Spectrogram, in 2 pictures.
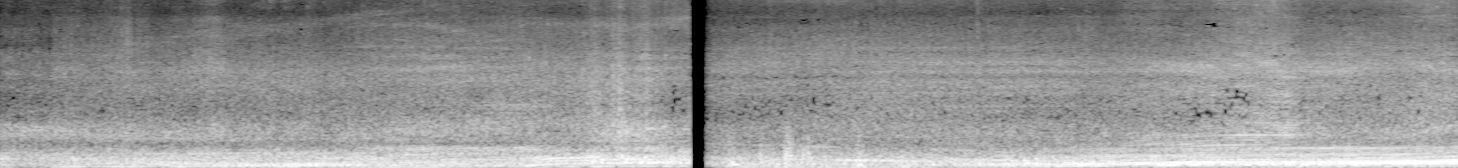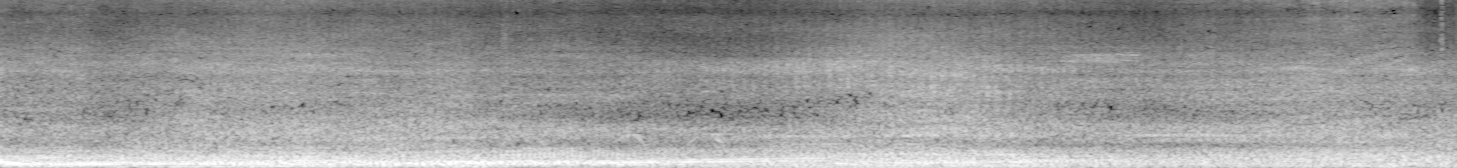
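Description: Road traffic driving past: car, truck and motorcycle engines with tyre noise, swelling as vehicles pass close, loudest a little before halfway through. The sound cuts out for an instant about seven seconds in.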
